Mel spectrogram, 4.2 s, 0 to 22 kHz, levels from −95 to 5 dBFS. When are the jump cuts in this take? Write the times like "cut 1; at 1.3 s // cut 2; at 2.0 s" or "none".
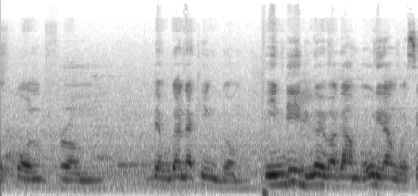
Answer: cut 1; at 2.5 s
